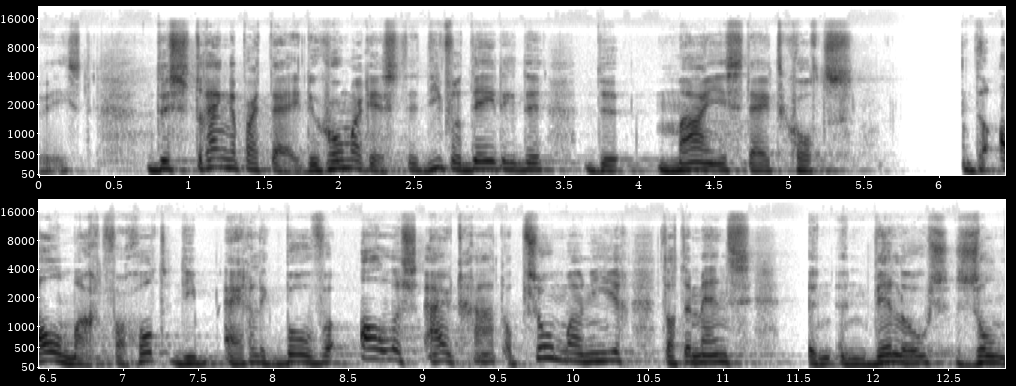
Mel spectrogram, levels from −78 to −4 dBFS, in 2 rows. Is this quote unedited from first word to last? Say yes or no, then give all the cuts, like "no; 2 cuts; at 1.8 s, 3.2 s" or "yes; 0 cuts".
yes; 0 cuts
